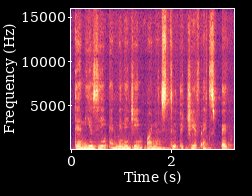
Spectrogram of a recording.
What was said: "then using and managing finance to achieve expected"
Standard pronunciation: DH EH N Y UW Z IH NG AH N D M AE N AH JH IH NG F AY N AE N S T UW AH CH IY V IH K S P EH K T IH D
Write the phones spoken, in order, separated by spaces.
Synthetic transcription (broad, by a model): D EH N Y UW Z IH NG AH N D M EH N JH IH NG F AY N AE N S T UW AH CH IY V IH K S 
